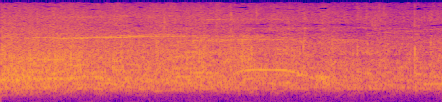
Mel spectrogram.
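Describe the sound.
Audience applause and clapping: a dense, even patter of many hands that holds steady for about three seconds, easing only slightly toward the end.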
